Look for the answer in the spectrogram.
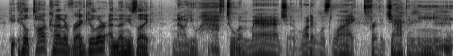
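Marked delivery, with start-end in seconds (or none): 2.6-6.8 Dan Carlin narration voice. Retold or imitated. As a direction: imitate Dan Carlin's grave storytelling. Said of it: "that's his voice when he's like".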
